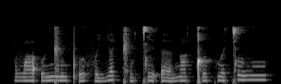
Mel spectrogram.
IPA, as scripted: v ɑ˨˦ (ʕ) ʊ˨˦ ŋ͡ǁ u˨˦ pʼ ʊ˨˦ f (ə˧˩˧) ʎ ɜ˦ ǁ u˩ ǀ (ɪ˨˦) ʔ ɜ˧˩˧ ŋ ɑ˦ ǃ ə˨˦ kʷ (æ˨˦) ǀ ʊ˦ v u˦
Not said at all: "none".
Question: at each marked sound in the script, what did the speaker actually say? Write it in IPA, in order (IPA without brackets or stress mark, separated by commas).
ʔ, ə˩, ɪ˧˩˧, æ˨˦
